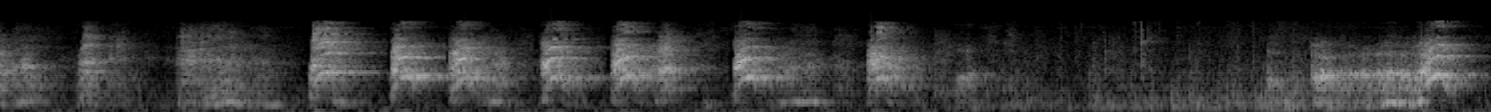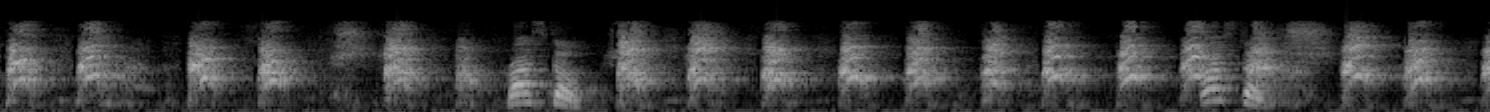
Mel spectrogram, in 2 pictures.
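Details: Several Chihuahuas at play bark rapidly and steadily, close to three barks a second, with a brief quieter stretch midway before the quick yapping resumes.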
